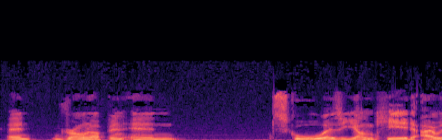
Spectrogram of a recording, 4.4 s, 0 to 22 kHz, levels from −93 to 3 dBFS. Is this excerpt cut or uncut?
uncut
